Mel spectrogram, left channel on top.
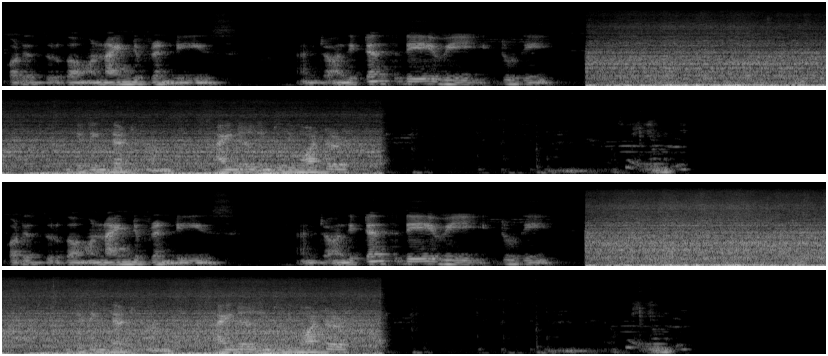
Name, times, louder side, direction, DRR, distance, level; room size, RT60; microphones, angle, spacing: voice 1, 0.1-2.2 3.0-5.5 6.5-8.1 8.8-10.1 10.4-12.0 13.7-14.1 14.6-14.9, equal, 10° right, 0.5 m, -31 dB
Water, 5.8-12.0, right 1 dB, 85° right, 0.7 m, -27 dB
voice 2, 14.3-15.1, left 2 dB, 75° left, 0.7 m, -51 dB
2.3 x 2.3 x 3.2 m
head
